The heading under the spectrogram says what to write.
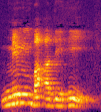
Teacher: So when you combine these two, this is the rule of iqlab, where that there is a ba and noon together, then this noon is pronounced as a mim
